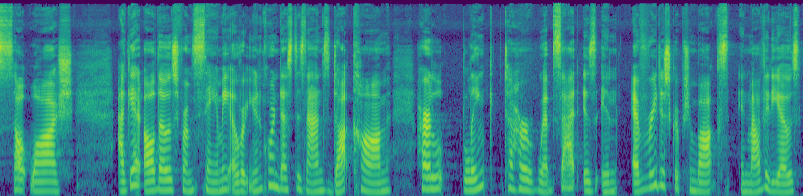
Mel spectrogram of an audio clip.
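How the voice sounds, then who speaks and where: A woman's voice: mid-range voice, fairly bright tone, dry recording. A woman hosting a rustic craft tutorial, talking through each step in a chatty, homey voice-over. She sounds a bit nasal from a cold. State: nasal from a cold, sore throat. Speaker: craft channel host.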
